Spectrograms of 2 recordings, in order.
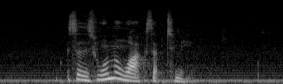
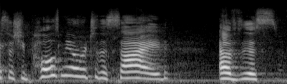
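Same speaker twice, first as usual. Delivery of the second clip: ordinary talk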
